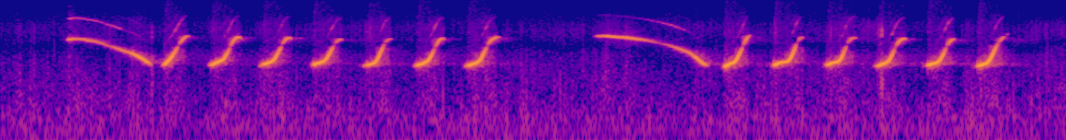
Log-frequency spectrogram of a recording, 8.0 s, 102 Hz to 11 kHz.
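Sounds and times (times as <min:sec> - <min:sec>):
woman whistling an imitation of a cardinal song: 0:00.5 - 0:03.8, 0:04.5 - 0:07.6.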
